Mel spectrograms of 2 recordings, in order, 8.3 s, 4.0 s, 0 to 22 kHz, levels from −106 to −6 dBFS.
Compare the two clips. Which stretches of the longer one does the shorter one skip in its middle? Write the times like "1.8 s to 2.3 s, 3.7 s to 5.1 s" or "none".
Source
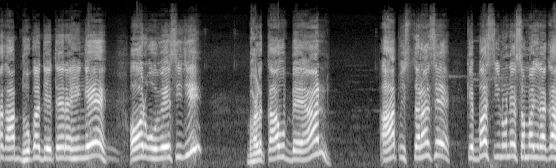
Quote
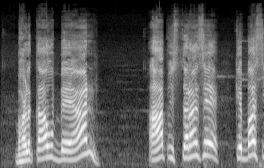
none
